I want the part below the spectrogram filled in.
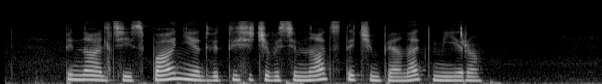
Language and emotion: Russian, neutral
